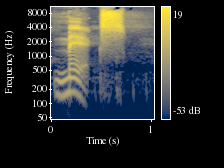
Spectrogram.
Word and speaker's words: Mx: Others say that we need to replace Mr. and Mrs. with MX, which is pronounced mix.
